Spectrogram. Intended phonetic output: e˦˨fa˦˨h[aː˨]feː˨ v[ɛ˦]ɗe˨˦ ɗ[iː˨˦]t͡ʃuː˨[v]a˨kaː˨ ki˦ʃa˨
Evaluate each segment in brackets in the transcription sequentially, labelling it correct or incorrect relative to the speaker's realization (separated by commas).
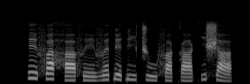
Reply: correct, correct, correct, incorrect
